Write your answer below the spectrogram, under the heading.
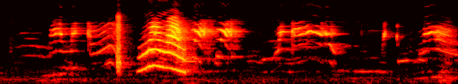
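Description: A rose-ringed parakeet talks in quick, nasal, speech-like bursts, some phrases arching up and down in pitch, with brief sharp squeaks between them.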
